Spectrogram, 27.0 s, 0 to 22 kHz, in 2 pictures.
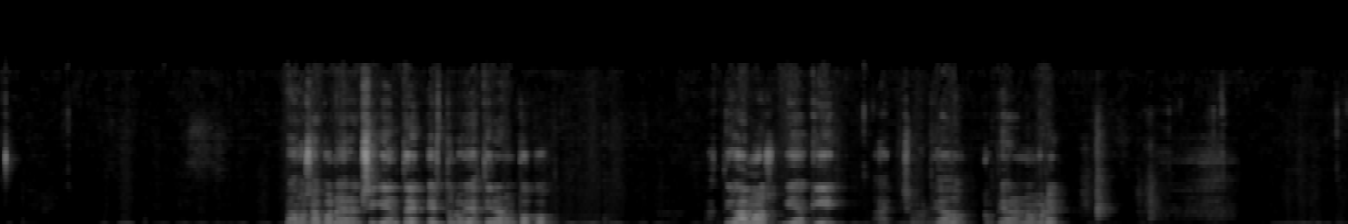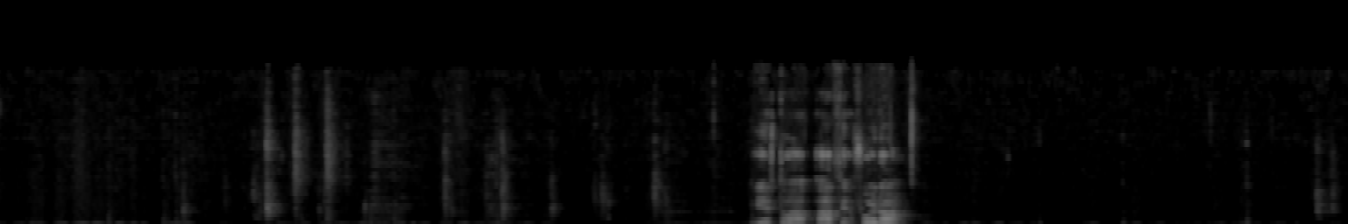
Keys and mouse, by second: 0.0 Tab, 0.0 click, 0.9 right click, 1.6-2.7 drag, 2.7-3.7 middle drag, 3.7 click, 4.7-5.8 drag, 6.2-7.4 drag, 7.4 right click, 8.8 right drag, 9.5 click, 10.1 click, 10.3-11.9 drag, 11.7 Escape, 11.9 right click, 12.3 right click, 13.5 right click, 14.7-15.3 drag, 15.4-18.6 drag, 16.9 Return, 18.4 Tab, 22.8 middle click.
